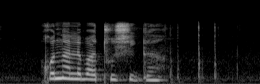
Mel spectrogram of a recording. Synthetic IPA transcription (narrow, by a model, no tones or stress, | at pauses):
χʊnalɪbatʰuʃikʼa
